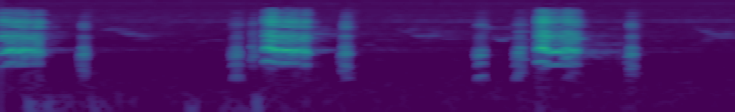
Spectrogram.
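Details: Red junglefowl crows from a decoy-trapping session: three loud, harsh, brief bursts, each preceded by sharp clicks, in otherwise quiet surroundings.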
